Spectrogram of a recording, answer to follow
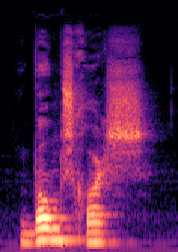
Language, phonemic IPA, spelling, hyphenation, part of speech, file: Dutch, /ˈboːm.sxɔrs/, boomschors, boom‧schors, noun, Nl-boomschors.ogg
- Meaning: tree bark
